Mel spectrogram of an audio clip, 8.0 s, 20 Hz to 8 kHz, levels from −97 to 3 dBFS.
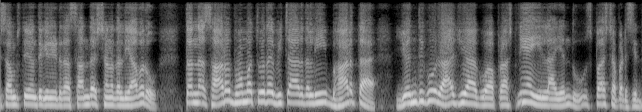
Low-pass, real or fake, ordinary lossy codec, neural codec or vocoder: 7.2 kHz; fake; none; codec, 24 kHz, 0.9 kbps, DualCodec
